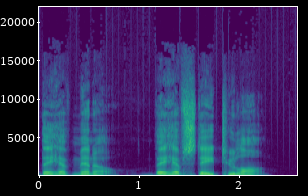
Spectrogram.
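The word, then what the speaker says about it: meno (μένω): It's the Greek word meno, M-E-N-O, long O.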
